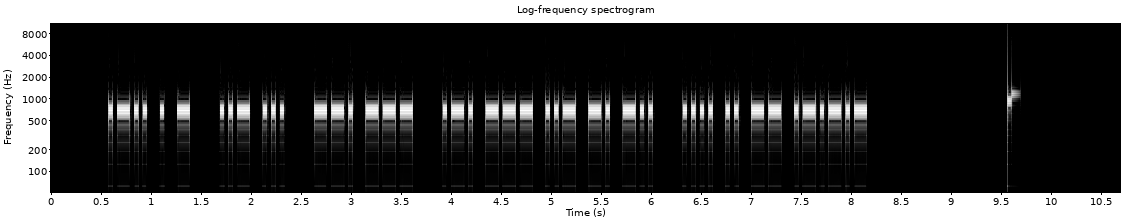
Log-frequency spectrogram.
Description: Morse code, heard as a keyed tone, about 28 wpm, 700 Hz. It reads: LET US GO ROUND HIM.
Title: Sentences from Top 1000 Words - Review Part 1 - 28wpm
